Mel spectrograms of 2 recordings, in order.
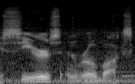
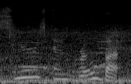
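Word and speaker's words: Sears, Roebuck: bought out of a Sears and roox catalog you said it wrong again I said it wrong again what how do you say it it's Sears and Robux Sears and robu don't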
